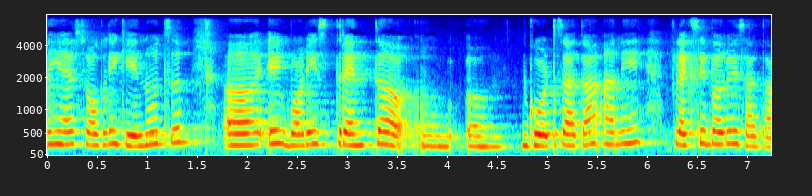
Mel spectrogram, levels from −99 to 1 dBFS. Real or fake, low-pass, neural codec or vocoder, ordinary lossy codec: fake; 7.2 kHz; vocoder, 22.05 kHz, 80 mel bands, Vocos; MP3, 48 kbps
